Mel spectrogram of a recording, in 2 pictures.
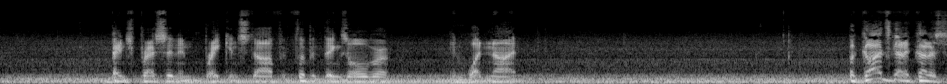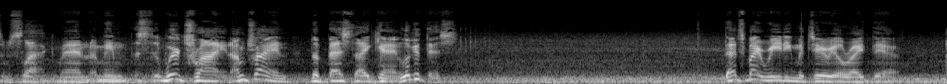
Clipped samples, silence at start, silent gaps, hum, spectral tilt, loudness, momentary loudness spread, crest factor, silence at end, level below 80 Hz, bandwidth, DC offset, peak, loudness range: under 0.1%; 0 s; none; none; -6.5 dB/octave; -17 LUFS; 12 LU; 18 dB; 0 s; -34 dBFS; 13 kHz; under 0.1%; 0 dBFS; 7 LU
